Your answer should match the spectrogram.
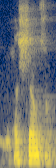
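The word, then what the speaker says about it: الشمس: যে বিষয়টা সেটা হলো এই যে আসমসু লিখতে গিয়ে আমরা যেটা দেখলাম যে লামটা বাদ গেল এই শামসু অর্থাৎ সান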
